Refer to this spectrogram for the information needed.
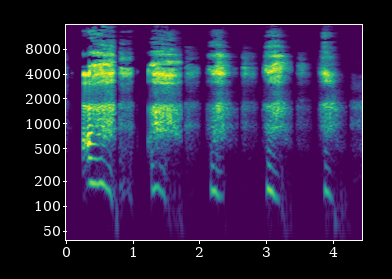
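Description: Heavy, rapid breathing close to the mic: about five loud, voiced exhalations, roughly one per second, each a breathy sigh with a bit of vocal tone. No talking.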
